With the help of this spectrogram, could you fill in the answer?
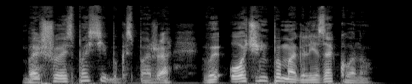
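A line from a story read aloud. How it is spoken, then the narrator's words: Muttered. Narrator (Russian): пробормотал Ваймс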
